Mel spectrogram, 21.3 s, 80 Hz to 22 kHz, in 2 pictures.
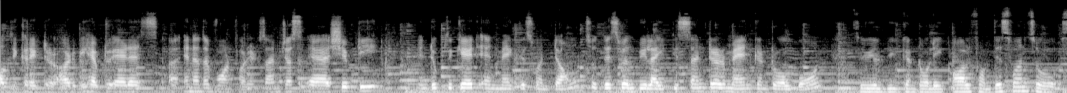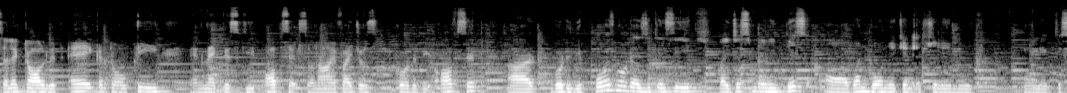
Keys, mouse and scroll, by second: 0.1 shift+middle click, 0.6 Tab, 1.2 shift+middle click, 1.3 shift+scroll up 1, 2.0 shift+middle click, 2.1 shift+scroll down 1, 3.5 shift+d, 3.6 shift+f, 3.8 z, 5.5 click, 5.8 shift+middle click, 6.0-6.3 scroll up 1, 6.5 s, 7.1 click, 7.2 g, 7.5 z, 8.4 click, 8.7 scroll down 1, 9.1 shift+middle click, 9.6 a, 11.8 ctrl+p, 12.7 click, 13.7 Tab, 14.3 click, 14.5 scroll down 1, 14.7 g, 15.3 right click, 15.7 scroll up 1, 16.4 g, 16.8 right click, 17.1 g, 17.4 right click, 17.6 shift+middle click, 18.2 right click, 18.6 shift+middle click, 19.1 right click, 20.1 click, 20.3-21.3 typing, 20.6 right click, 20.9 click, 21.2 right click.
